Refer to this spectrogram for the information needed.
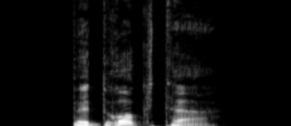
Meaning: inflection of bedruckt: 1. strong/mixed nominative masculine singular 2. strong genitive/dative feminine singular 3. strong genitive plural
- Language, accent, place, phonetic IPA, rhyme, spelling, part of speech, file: German, Germany, Berlin, [bəˈdʁʊktɐ], -ʊktɐ, bedruckter, adjective, De-bedruckter.ogg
